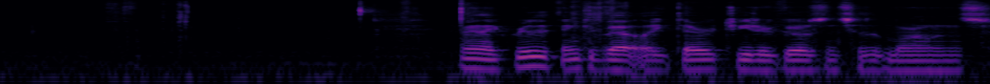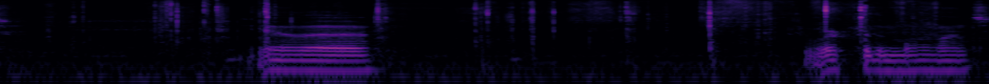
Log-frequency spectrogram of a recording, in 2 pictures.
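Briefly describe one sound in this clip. A plastic card sleeve crinkles and rustles as a card is pushed into it.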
